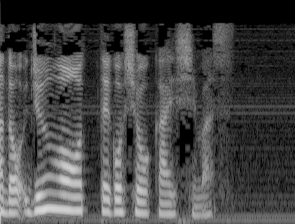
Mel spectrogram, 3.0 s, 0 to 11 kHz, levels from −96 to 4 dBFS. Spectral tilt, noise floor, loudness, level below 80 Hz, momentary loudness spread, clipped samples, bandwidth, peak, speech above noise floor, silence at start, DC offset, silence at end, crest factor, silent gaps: -6 dB/octave; -53 dBFS; -20 LUFS; -54 dBFS; 16 LU; under 0.1%; 8 kHz; -6 dBFS; 32 dB; 0 s; under 0.1%; 0.7 s; 14 dB; none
